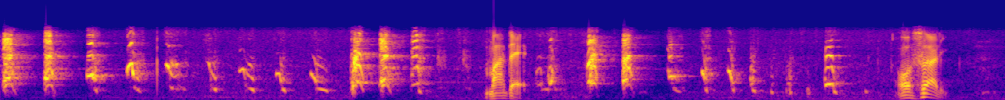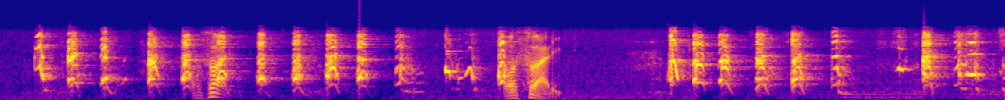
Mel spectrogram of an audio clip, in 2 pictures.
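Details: Jomon Shiba Inu in a wait-training session barks almost nonstop in rapid repeated yaps, broken by a few longer drawn-out whining howls, with human speech mixed in.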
